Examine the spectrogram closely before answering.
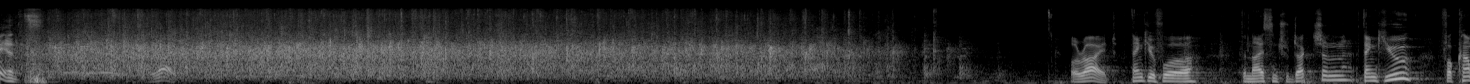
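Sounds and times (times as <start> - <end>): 
speech: 0.0 - 0.6, 1.5 - 2.0, 10.7 - 14.6
audience applause: 0.0 - 9.8.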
